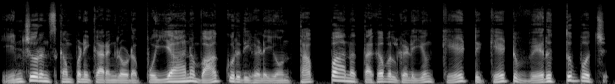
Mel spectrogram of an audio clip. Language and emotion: Tamil, disgusted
